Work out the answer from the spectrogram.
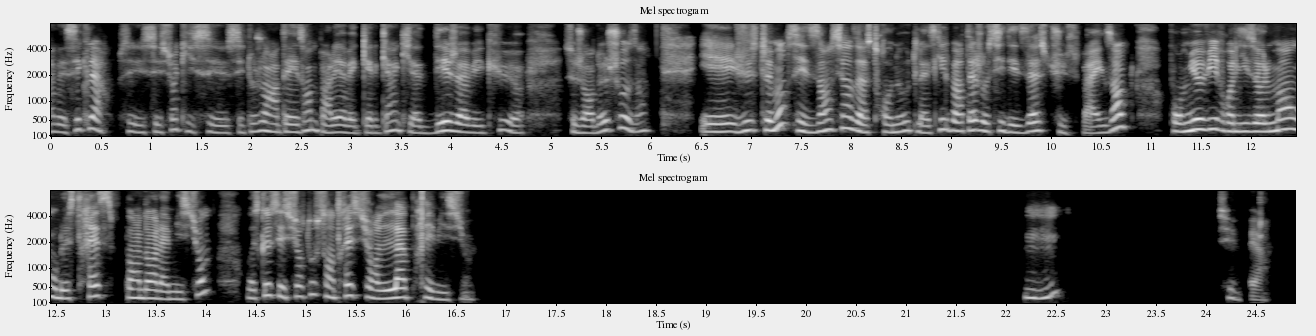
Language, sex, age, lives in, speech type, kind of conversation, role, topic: French, female, 30-34, France, read, expert-assistant, asker, Comment la vie quotidienne change-t-elle pour un astronaute lors d’une mission longue durée ?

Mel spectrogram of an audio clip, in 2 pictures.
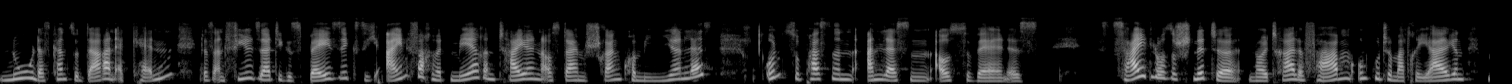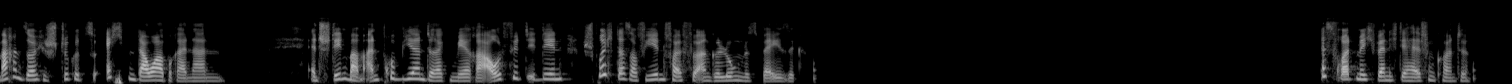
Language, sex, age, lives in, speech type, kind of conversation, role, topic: German, female, 45-49, Germany, read, expert-assistant, expert, Wie finde ich heraus, welcher Kleidungsstil wirklich zu mir passt, ohne mich von Trends beeinflussen zu lassen?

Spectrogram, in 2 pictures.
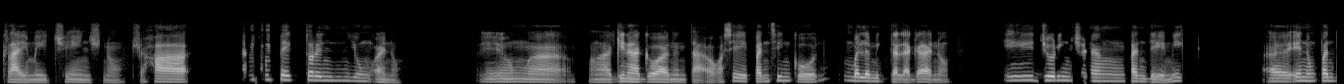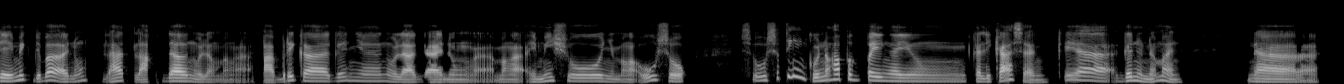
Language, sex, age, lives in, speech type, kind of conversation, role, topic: Filipino, male, 30-34, Philippines, conversation, podcast, guest, Ano ang mga nakikitang epekto ng pagbabago ng klima sa inyong lugar?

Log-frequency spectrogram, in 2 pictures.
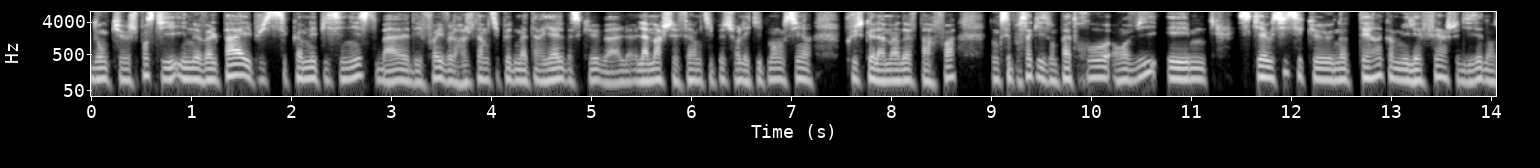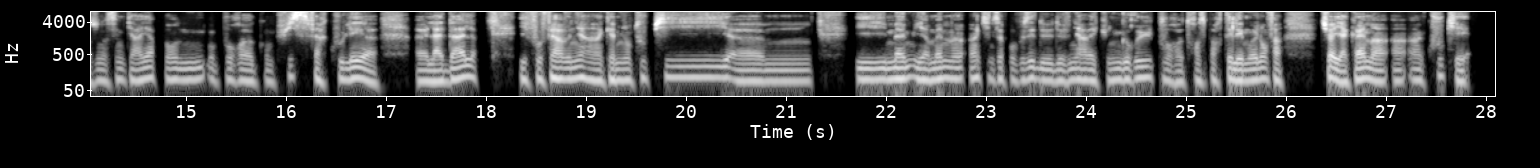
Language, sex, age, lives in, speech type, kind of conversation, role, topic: French, male, 35-39, France, conversation, advice, user, Comment avez-vous vécu la fin d’un projet important ou son annulation à la dernière minute ?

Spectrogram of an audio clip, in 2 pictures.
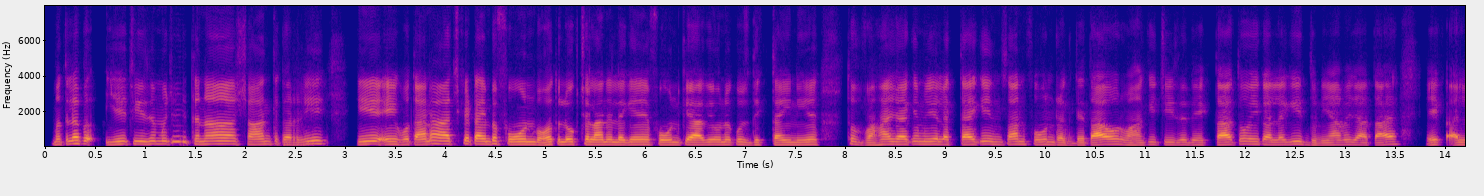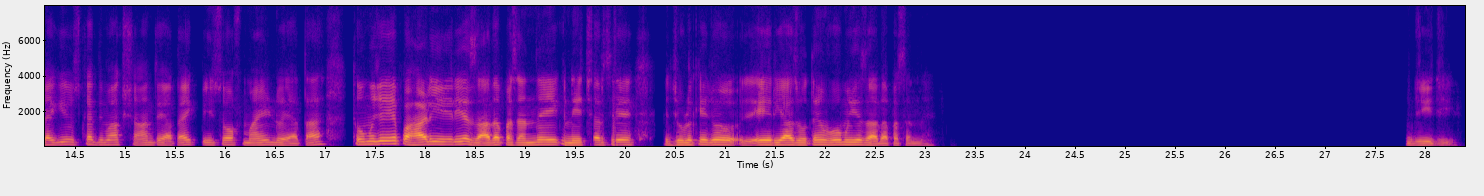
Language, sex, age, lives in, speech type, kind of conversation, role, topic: Hindi, male, 18-19, India, conversation, podcast, guest, Kaun si hobby hai jisme tum aasani se flow mein chale jaate ho?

